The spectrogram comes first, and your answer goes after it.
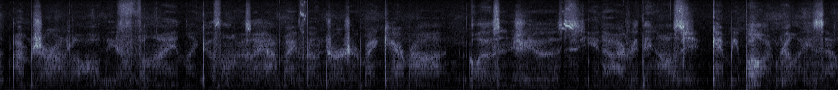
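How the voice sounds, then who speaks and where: The speaker whispers at a moderate pace, with noticeable background noise behind. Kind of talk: ASMR casual talk to camera. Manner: whispered.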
